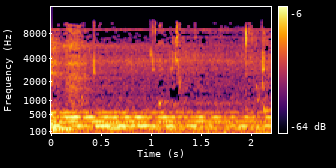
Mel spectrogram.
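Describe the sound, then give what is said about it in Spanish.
A bubbling fountain of pure water gurgles steadily and continuously, with a few brief drip-like splashes rising above the flow, at a moderate level with no voices. “Una fuente de agua pura y burbujeante”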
